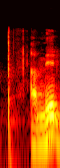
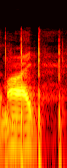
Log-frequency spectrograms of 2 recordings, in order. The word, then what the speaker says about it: amide: molecules and this functional group is called the amide group or amide group depending upon how you want to pronounce it i guess it officially should be a pronounced amide but a lot of people call it a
